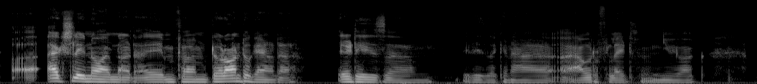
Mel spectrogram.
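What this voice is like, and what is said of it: Very strong put-on accent. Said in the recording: “I noticed you have a very strong accent.”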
